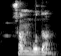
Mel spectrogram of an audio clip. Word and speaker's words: সম্বোধন: যেমন এখানে সম্বোধন, এখানে দন্তাস্বরের সঙ্গে কিছু নেই, ম এবং তার সঙ্গে আছে বফলা, তারপরে দন্ত ন এবং ধ, উচ্চারণ হচ্ছে সম্বোধন।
